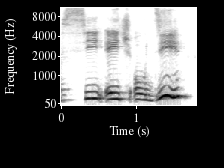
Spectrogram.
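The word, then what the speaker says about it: Chöd: it's interesting because it's it's a c-h-o-d but I think that you pronounce Cho you don't say the Cho and uh I want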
